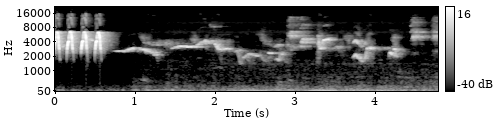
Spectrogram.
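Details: Champion canary opening with a short buzzy high trill, followed by softer varied warbled phrases that rise and fall in pitch.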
